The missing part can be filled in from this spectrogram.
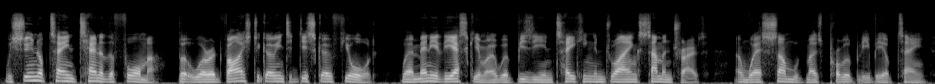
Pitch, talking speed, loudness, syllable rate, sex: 120 Hz, 230 wpm, -21 LUFS, 6.7 syllables/s, male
